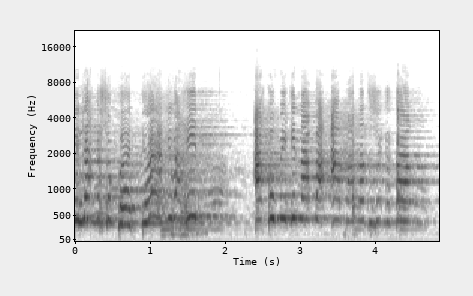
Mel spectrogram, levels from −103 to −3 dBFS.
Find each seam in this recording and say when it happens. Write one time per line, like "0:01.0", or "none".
0:01.1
